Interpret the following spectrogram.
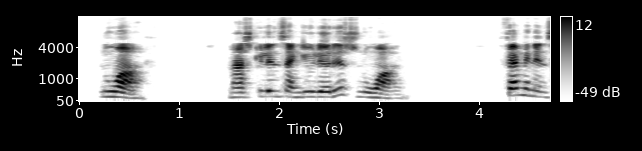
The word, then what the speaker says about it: noir: Pronunciation stays the same.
